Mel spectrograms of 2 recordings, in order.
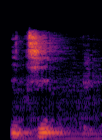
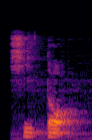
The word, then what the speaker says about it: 一: The kanjis that we are going to talk about today is about ichi.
